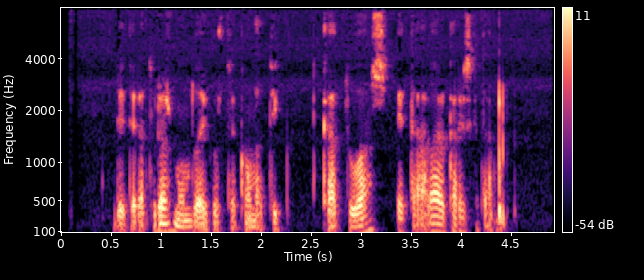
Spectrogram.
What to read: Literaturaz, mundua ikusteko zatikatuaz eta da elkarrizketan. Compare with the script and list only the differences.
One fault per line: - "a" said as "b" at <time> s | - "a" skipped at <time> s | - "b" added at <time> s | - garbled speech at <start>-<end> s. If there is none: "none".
none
